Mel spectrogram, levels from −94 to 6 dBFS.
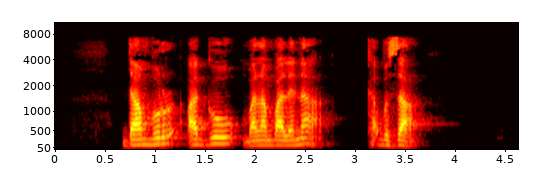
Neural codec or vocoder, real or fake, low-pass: none; real; 7.2 kHz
